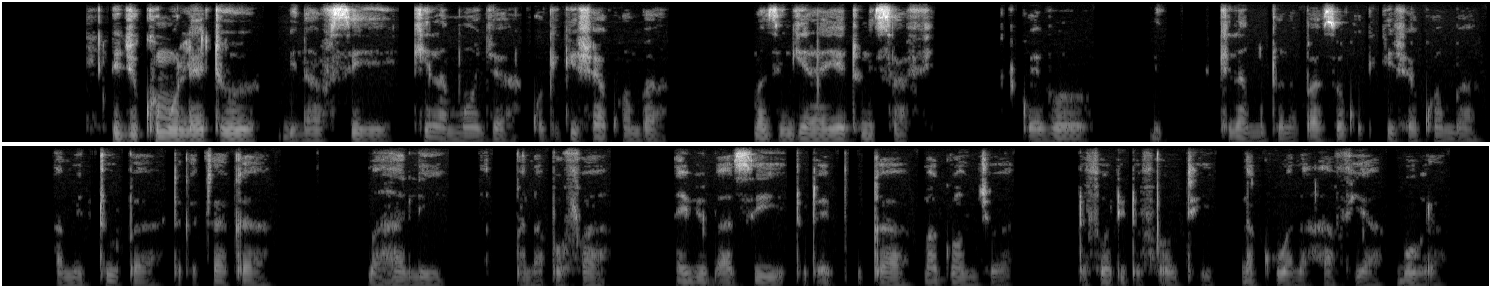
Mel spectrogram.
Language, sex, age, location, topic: Swahili, male, 18-24, Kisumu, health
